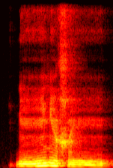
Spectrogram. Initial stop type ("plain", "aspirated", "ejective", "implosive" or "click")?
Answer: implosive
